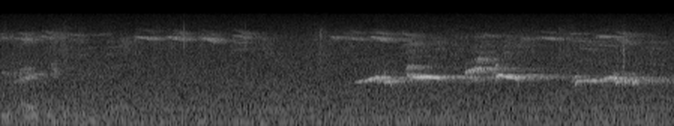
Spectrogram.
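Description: Woodland birds singing: a run of clear chirps and warbling phrases, loudest from about two and a half to four seconds in, over thin high calls.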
